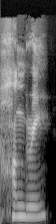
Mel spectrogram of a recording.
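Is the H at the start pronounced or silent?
pronounced. The word begins with an audible H sound. "instead of like saying hungry"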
